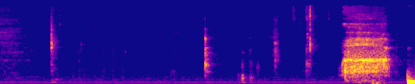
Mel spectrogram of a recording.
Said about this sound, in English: Hang on, let me take another sip of this horrible drink.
